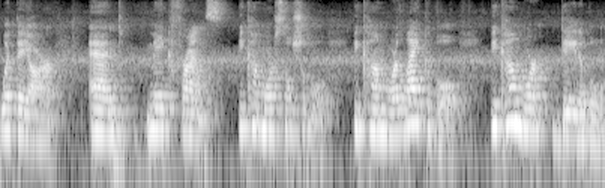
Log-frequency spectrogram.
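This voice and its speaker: A woman speaks at a fairly slow pace, leaving long, frequent pauses. Audible room echo and noticeable background noise fill the recording. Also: medium pitch for a woman, fairly even intonation. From Tijuana, Mexico and US. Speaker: speaker. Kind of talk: speech. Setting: stage with audience.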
